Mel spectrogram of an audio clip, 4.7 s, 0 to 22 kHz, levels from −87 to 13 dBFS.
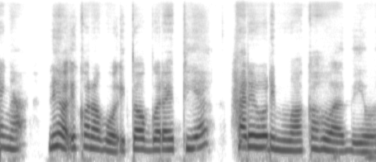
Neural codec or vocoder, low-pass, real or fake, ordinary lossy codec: codec, 44.1 kHz, 2.6 kbps, DAC; none; fake; none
